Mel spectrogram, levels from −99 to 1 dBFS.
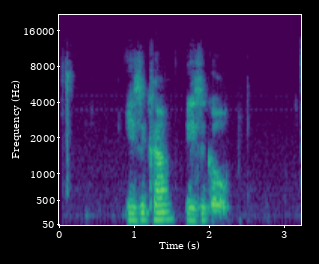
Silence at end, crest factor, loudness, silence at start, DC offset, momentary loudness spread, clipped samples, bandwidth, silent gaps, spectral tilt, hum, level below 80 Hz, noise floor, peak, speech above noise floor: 0 s; 20 dB; -27 LUFS; 0.1 s; under 0.1%; 12 LU; under 0.1%; 11.5 kHz; none; -5 dB/octave; none; -68 dBFS; -75 dBFS; -10 dBFS; 49 dB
